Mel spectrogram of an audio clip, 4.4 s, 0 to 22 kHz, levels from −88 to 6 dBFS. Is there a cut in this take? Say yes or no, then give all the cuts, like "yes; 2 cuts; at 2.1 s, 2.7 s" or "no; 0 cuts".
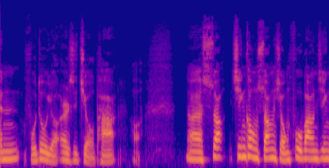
no; 0 cuts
